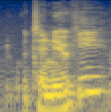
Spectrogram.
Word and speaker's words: Tanuki: Tanuki Mario is the best Mario. – Yeah. – Did I say it right? – Tanuki.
